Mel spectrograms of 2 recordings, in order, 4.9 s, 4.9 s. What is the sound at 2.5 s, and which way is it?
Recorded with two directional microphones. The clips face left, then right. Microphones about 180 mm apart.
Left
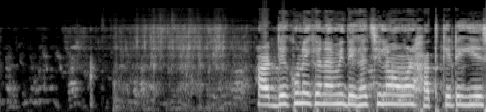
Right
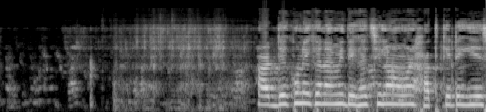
A woman's voice, 85° left.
